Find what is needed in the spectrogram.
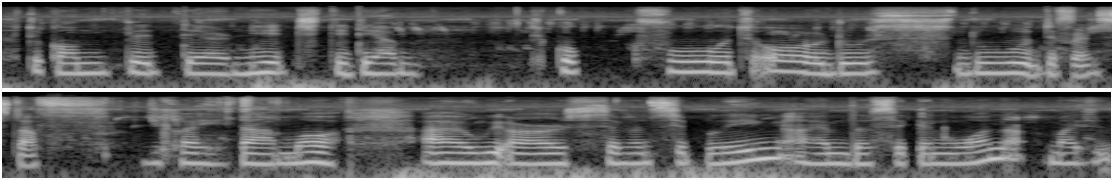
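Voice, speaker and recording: A woman with a non-native accent speaks at a fairly slow pace in a fairly low, monotone, flat voice over noticeable background noise. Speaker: vlogger and nurse. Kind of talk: casual Q&A vlog. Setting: outdoors in a paddy field. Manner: halting, many fillers.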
